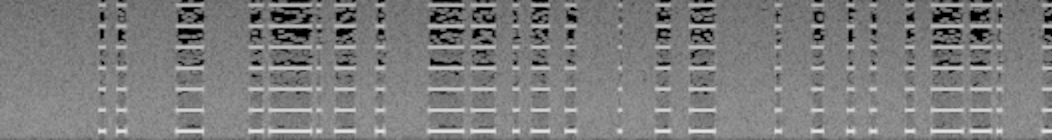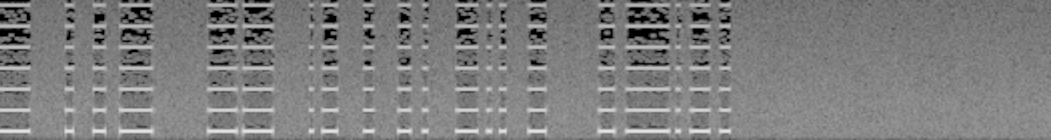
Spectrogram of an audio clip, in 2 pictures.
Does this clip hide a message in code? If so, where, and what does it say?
No, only beeps of irregular length.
